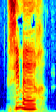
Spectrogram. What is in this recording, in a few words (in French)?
"cimer", French; thank you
